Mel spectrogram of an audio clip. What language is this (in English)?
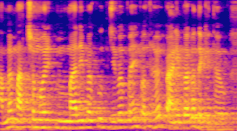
Odia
